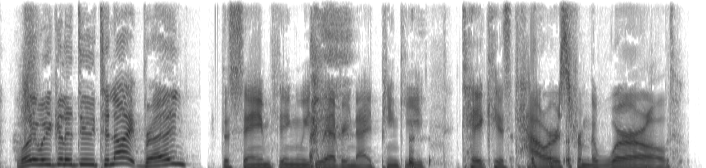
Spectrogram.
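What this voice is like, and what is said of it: Good cartoon character voice impression. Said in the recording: “I didn't know you did a good brain. That was pretty good. ... doing his impression of ... Orson Welles”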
